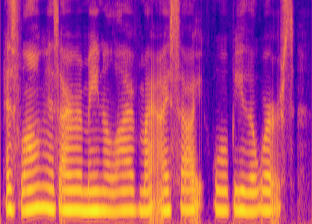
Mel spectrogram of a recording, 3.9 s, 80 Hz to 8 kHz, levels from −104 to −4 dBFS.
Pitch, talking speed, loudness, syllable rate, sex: 215 Hz, 185 wpm, -15 LUFS, 4.9 syllables/s, female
